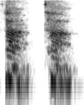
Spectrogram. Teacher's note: Ta yang harokat, perhatikan ibu, tidak nafas berlebihan.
